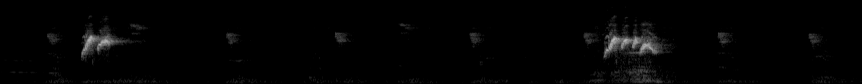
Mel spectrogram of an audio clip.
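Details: A red-whiskered bulbul used as a decoy bird, 4 May 2023, delivers two loud, bubbling warbled phrases roughly five seconds apart, separated by brief soft chirps at regular intervals.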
